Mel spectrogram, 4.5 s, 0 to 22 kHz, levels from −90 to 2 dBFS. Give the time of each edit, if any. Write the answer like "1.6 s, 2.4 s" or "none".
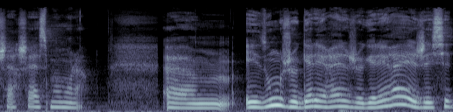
1.6 s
